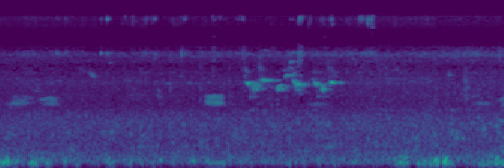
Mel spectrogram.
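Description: Small birds chirping: scattered short calls, with a quick cluster of higher chirps about three seconds in, over a low, uneven rumble.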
